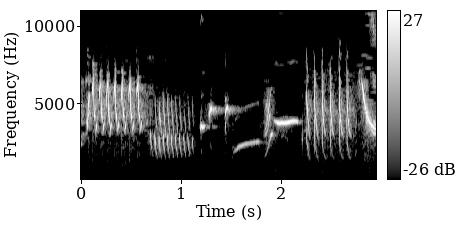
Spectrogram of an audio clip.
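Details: A European goldfinch in a "ngrool" style training song recording sings fast, bright twittering: quick high trills and buzzy rolls, broken by liquid slurred notes. No other sounds are heard.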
